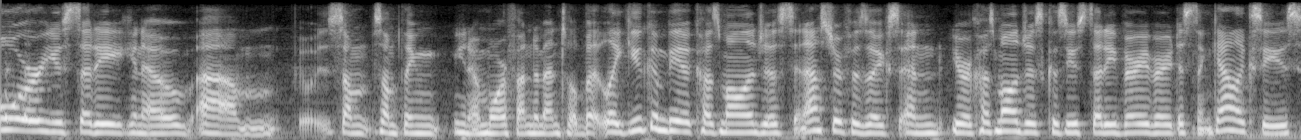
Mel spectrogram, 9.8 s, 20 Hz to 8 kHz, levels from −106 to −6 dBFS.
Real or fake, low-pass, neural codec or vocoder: real; 7.2 kHz; none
